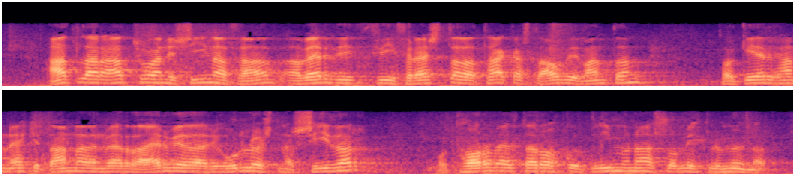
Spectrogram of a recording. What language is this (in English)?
Icelandic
